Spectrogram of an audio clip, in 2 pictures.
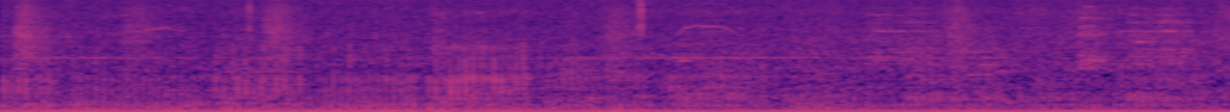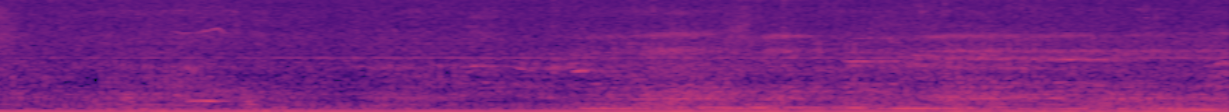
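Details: A pet cat purrs in a low, even rumble that carries on without pause, with faint rustling and brief soft noises over it and a slightly louder low hum near the end.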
